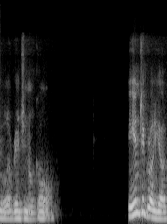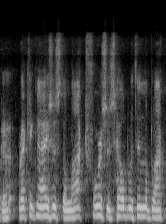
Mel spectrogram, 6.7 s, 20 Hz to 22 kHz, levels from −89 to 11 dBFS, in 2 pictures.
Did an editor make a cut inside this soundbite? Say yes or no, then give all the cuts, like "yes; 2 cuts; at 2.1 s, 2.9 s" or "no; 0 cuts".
no; 0 cuts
